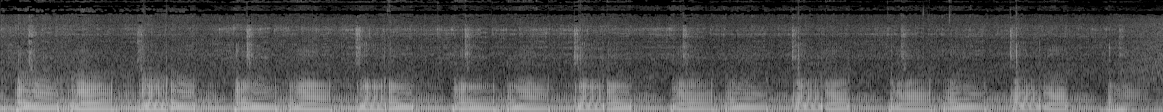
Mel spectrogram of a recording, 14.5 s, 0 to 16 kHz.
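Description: Music with a heavy bass line and a steady pulsing beat, played loud through a Westra 4.5-inch woofer in a box; the sound sits mostly in the low notes, with little above.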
